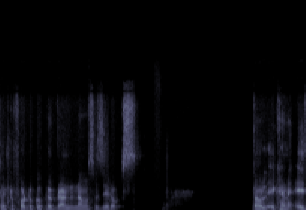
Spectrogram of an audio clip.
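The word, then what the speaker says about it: Xerox: ওকে আরেকটা রয়েছে ধরো এক্স দিয়ে যেমন হচ্ছে জেরক্স কিসের নাম একটা বিশ্ববিখ্যাত ফটোকপিয়ার ব্র্যান্ড ওকে খুব বিখ্যাত একটা ফটোকপিয়ার ব্র্যান্ডের নাম হচ্ছে জেরক্স তাহলে এখানে এই যে জেড যা সাউন্ড এসেছে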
